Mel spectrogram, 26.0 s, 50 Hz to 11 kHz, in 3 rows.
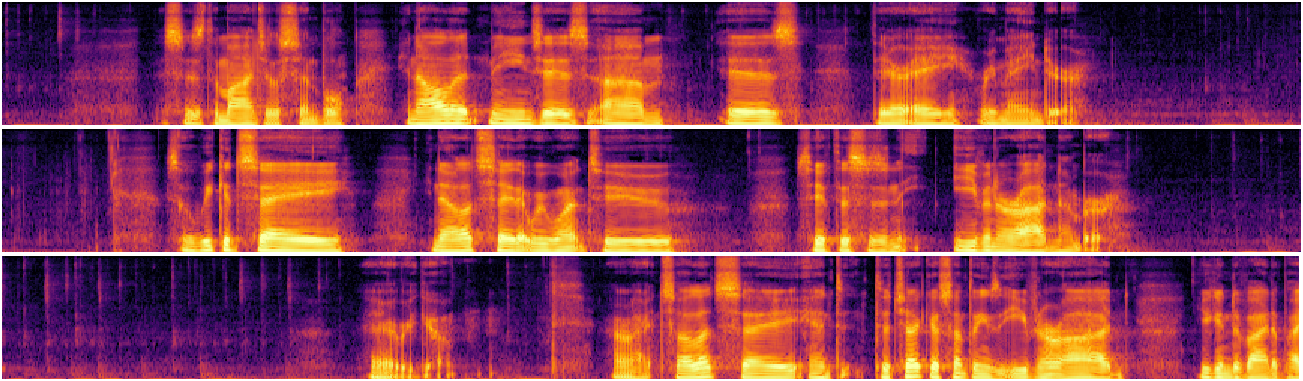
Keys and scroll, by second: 0.0 /, 0.8 %, 3.9-8.5 typing, 13.9 typing, 16.2-21.1 typing, 21.4 Up, 22.0 Up, 22.0 Left, 22.2-25.9 typing.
